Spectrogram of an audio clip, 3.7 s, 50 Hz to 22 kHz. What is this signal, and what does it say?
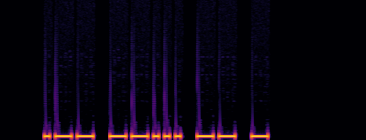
Morse code, heard as a keyed tone, about 22 wpm, 700 Hz. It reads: W7MT
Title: USA Call Signs - 4 Characters - Repeated 2x - 22wpm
